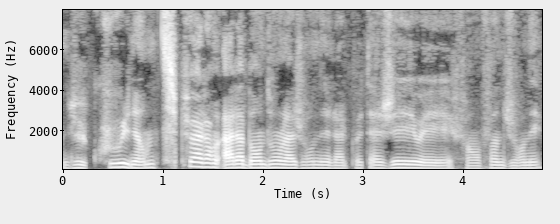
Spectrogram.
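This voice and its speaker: At a moderate pace, a woman speaks with a very deep, low pitch in a dry, close sound with no echo. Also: very clean recording, silent background. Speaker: gardening vlogger. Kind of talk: casual vlog. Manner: conversational, hesitant with fillers.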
